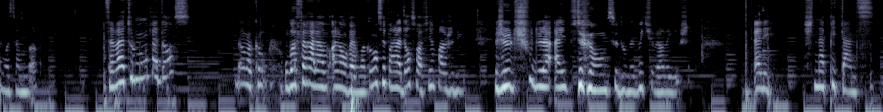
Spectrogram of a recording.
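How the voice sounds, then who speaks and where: A woman streamer chatting casually with her viewers while setting up and playing a game, laughing often. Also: fairly high pitch. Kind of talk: casual live-stream chat while gaming.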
